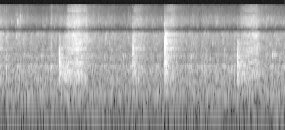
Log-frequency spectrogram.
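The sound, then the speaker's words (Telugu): Gravy in a pan being stirred as coriander is added: soft sizzling under four distinct scraping stirring strokes, faint overall, with no voices. “ఇప్పుడు మనము లాస్ట్లో కొత్తిమీర వేద్దాము”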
